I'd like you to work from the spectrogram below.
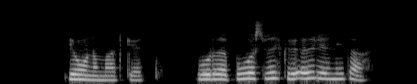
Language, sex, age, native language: Icelandic, female, 18-19, Icelandic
